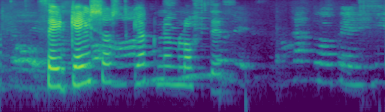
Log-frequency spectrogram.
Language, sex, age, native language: Icelandic, female, 5, Icelandic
